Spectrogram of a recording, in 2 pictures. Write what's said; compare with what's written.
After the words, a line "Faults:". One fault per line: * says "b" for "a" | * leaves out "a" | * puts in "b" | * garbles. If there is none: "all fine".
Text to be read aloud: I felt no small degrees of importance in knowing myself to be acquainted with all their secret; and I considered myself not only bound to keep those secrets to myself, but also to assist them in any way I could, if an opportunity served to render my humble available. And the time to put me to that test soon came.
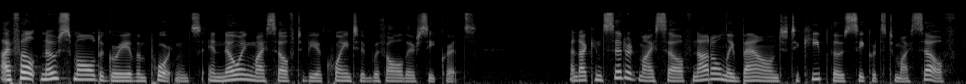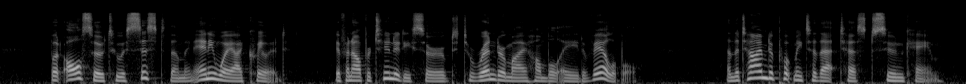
I felt no small degree of importance in knowing myself to be acquainted with all their secrets; and I considered myself not only bound to keep those secrets to myself, but also to assist them in any way I could, if an opportunity served to render my humble aid available. And the time to put me to that test soon came.
Faults:
* says "degree" for "degrees"
* says "secrets" for "secret"
* puts in "aid"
